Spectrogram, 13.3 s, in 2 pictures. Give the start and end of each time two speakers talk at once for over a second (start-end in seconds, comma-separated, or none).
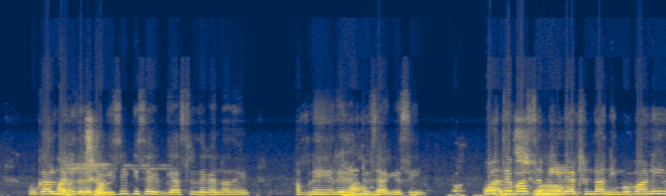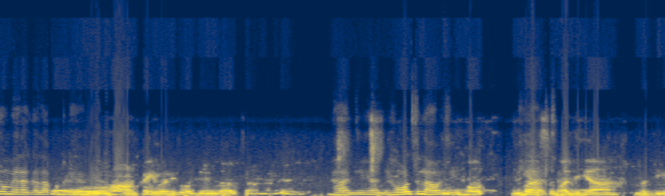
none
